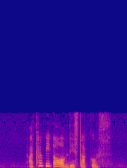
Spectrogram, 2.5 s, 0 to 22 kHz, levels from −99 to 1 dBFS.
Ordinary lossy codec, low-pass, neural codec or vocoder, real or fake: none; none; codec, 16 kHz, 1.1 kbps, Voila-Tokenizer; fake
